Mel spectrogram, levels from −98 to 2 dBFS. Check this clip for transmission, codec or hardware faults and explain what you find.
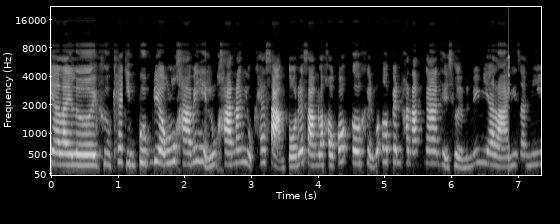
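Two short faults are present in this speech clip, both damaged data in a compressed stream, at 1.05 to 1.07 s and 6.85 to 6.87 s. Corrupted bytes made the decoder misread those frames and lose sync until it found the next valid frame header, producing a brief squawk or blip each time.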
